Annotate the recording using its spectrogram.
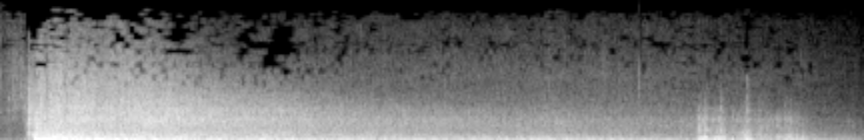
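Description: Thunderclap sound effect: a loud crash of thunder that rolls on and slowly fades, with a brief second crackle near the end.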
